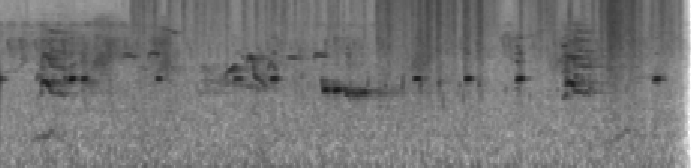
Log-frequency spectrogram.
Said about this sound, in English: This is true, even the whistling part. Instead of barking or howling, Dhole calls are whistles. This is what a Dhole sounds like.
